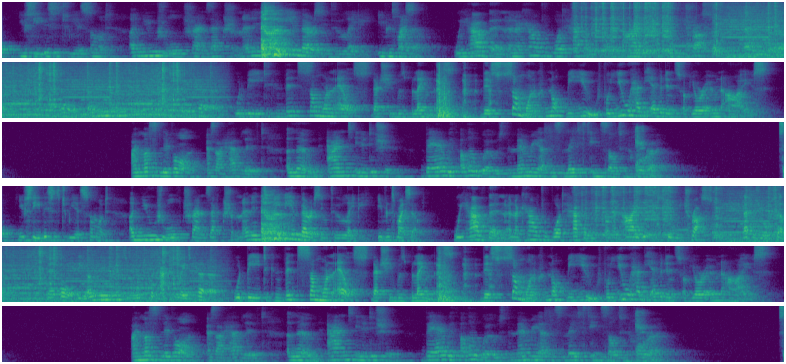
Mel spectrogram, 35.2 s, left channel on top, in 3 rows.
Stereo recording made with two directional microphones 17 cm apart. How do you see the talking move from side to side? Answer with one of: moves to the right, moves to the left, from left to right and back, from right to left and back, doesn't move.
moves to the left.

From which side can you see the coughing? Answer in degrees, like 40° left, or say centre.
30° left.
